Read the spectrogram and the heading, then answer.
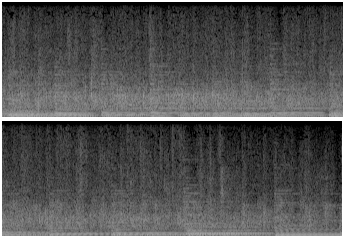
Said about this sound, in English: Amen. Give God a strong hand clap.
